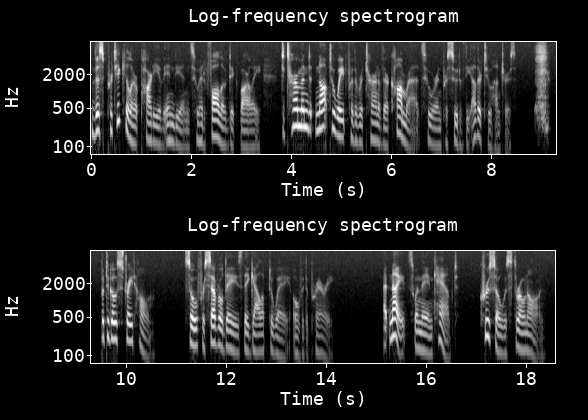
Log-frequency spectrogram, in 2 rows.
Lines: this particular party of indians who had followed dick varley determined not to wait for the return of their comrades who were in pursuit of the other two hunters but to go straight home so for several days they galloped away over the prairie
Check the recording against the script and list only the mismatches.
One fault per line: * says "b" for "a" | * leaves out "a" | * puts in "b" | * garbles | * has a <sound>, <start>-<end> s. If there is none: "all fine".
* has a sniff, 8.9-9.2 s
* puts in "at nights when they encamped crusoe was thrown on"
